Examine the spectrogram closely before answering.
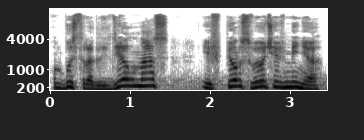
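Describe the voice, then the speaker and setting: A man narrating a radio play in an ironic, expressive storytelling manner. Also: high voice, normal speed, a little hiss or hum.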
